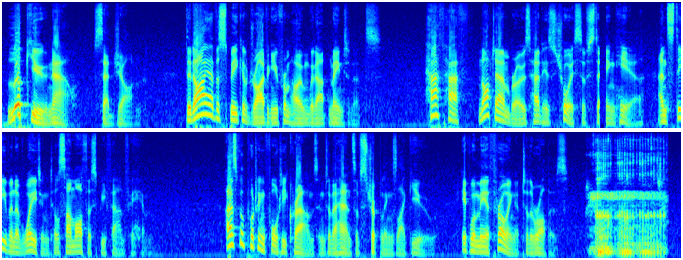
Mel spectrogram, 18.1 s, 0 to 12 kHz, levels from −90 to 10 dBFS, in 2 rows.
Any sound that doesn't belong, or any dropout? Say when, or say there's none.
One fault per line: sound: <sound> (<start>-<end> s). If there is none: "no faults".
sound: dropout (8.0-8.0 s)
sound: throat clearing (16.8-17.9 s)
